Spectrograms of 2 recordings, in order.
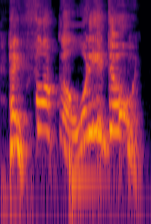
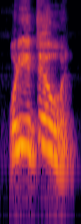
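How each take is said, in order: First: High, punchy challenge; aggressive confrontation. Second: Milder challenge, pitch somewhat raised; toned-down confrontation. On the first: Worker catches guy in his tool area, aggressive high challenge. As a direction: confront him with a raised, high-pitched voice. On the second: Worker questions guy with a flashlight, toned-down challenge. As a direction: ask it pointedly, holding the anger back. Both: Retold or imitated. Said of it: "maybe I don't say it like that".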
